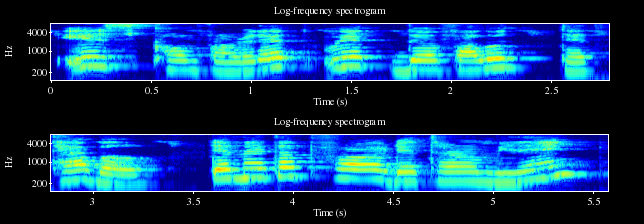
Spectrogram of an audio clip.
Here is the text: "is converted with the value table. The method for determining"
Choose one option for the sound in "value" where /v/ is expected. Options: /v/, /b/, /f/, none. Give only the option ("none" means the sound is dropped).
/f/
